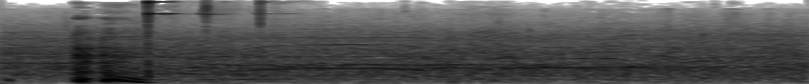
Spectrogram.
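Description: A coin lands with a soft thud on the ground.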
